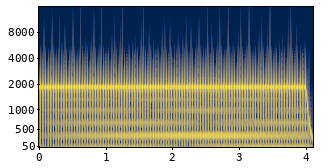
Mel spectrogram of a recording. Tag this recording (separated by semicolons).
multisample; square; triangle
